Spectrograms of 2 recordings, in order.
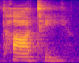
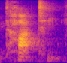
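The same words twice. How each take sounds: First: "Tati" said quickly, syllables run together; said fast. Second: "Tati" said slowly, each syllable apart. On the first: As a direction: snap out "Tati" real fast. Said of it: "say that real fast". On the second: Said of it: "we say Tati". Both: Shown as a demonstration.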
